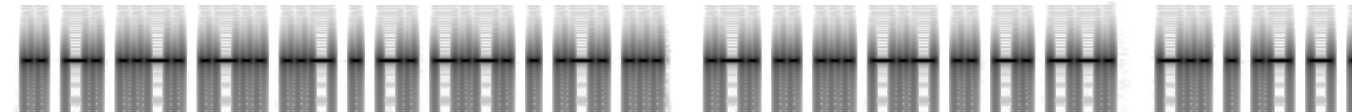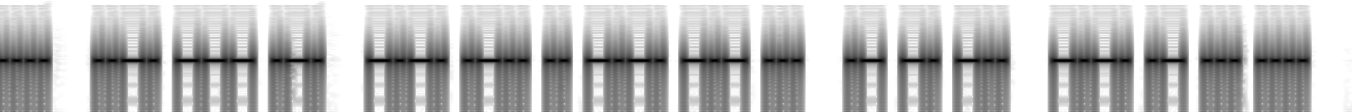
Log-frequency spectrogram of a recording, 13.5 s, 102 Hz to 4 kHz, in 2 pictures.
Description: Morse code, heard as a keyed tone, about 36 wpm, 550 Hz. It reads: INFLUENCERS RISKING DEATH FOR CLICKS AND CASH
